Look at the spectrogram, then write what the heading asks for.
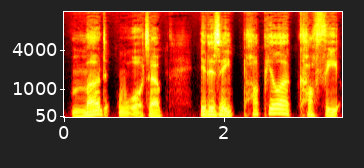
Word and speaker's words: MUDWTR: That is where the supporter of today's podcast comes in, Mud Water, and it is spelled MUDWTR. So Mud Water.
